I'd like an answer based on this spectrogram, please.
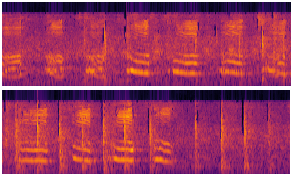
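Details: Orzo, an English Bulldog puppy, gives a steady run of short falling whines, roughly two per second, each a clear tonal slide. Sharp clicks and a hissy noise floor run underneath.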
